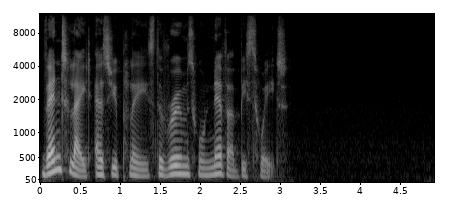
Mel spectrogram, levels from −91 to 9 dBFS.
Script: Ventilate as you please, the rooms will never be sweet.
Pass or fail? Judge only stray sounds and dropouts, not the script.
pass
